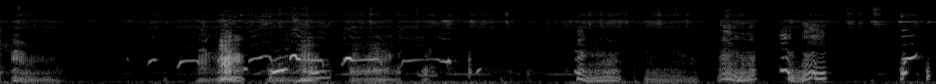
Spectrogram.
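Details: Playful litter of six-week-old female Redbone Coonhound puppies near Kingston, Ontario, Canada, giving short squeaky whines and rough little barks and growly yelps in quick irregular bursts, several pups overlapping, faint steady hum behind.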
